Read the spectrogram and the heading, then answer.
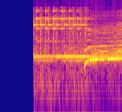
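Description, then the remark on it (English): A truck's reversing beeper sounds as a loud, steady high-pitched electronic tone with a faint pulsing edge. Its pitch wavers slightly toward the end, and no one speaks. “The truck's backing up because they're hearing us.”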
